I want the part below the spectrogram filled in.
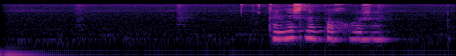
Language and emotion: Russian, neutral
